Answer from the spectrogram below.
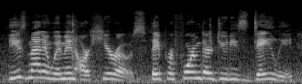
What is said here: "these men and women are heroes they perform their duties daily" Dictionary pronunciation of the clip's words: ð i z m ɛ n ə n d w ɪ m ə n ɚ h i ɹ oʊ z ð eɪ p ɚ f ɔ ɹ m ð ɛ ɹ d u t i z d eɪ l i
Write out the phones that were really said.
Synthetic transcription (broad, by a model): ð i z m ɛ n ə n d w ɪ m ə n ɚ h i ɹ oʊ z ð eɪ p ɚ f ɔ ɹ m ð ɛ ɹ d u t i z d eɪ l i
